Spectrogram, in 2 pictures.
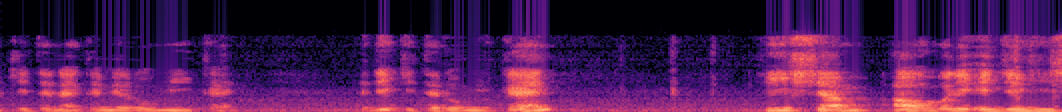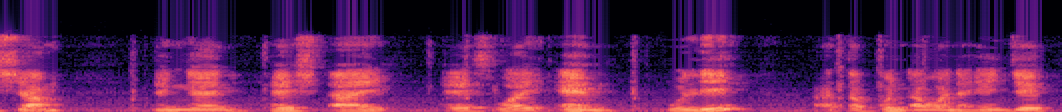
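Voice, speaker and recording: A man with a Malaysian Malay accent, a religious studies teacher giving an online class, chatty and repeating words as he thinks aloud. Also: mid-range voice. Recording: distant mic, dull lo-fi, faint hiss.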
